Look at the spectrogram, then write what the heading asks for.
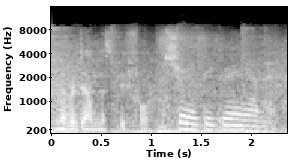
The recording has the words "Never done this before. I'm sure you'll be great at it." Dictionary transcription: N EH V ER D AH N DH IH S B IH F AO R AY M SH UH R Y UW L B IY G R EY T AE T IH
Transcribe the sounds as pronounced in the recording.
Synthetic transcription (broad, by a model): N EH V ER D AH N DH IH S B IH F AO R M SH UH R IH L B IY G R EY AE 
